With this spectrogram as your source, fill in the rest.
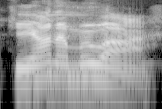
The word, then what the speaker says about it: Kiana Mua: Kiana Mua. On a minute. It's just like it's spelled.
